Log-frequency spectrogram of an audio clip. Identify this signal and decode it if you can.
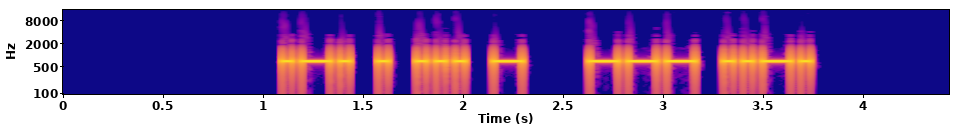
Morse code, heard as a keyed tone, about 25 wpm, 700 Hz. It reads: REST OF
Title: Sets of 2 Words 25wpm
